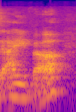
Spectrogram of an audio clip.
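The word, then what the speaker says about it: Éva: So her name is Ava, but it is spelled E-V-A and it's got a little accent on the E, just to differentiate from Eva.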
